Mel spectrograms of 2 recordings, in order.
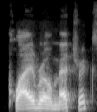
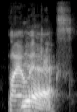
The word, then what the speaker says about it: plyometrics: Okay, I'm going to have Mac do an exercise, and I think it's pronounced plyrometrics or something, like where you jump and stuff. Pyrotechnics? Oh. Plyometrics. Plyometrics. Yeah.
